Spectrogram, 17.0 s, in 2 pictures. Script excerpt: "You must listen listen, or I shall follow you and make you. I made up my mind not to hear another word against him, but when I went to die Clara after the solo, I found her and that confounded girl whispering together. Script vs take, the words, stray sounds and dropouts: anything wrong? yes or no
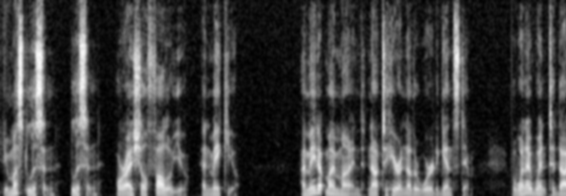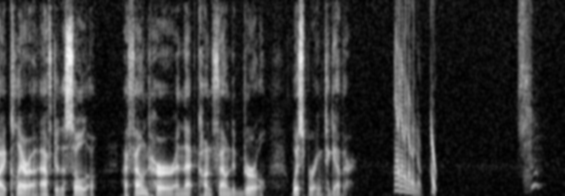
yes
